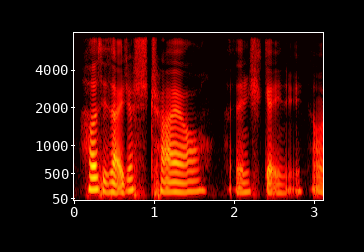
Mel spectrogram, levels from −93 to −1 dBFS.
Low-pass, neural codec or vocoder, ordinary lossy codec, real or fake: 7.2 kHz; none; none; real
